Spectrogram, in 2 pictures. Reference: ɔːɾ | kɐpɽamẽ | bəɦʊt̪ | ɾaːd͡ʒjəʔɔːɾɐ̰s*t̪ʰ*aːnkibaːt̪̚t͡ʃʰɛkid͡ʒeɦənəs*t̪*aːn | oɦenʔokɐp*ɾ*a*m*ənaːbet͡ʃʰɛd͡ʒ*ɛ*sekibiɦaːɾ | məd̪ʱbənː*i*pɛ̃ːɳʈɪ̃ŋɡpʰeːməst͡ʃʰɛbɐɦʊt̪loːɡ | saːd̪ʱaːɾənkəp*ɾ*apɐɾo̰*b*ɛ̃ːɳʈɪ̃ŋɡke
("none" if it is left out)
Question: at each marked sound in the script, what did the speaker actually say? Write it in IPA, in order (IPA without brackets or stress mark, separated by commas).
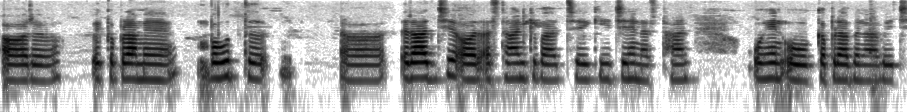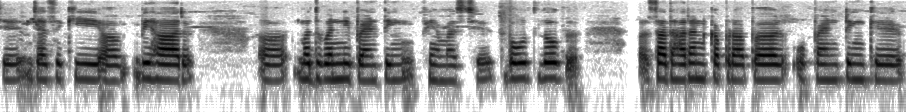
t̪ʰ, t̪ʰ, ɽ, b, ɛː, i, ɽ, p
